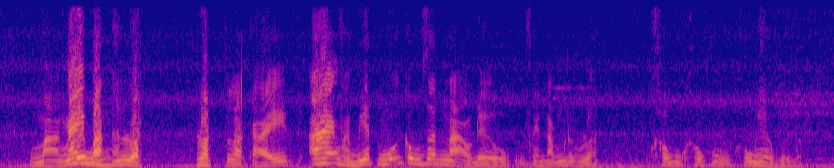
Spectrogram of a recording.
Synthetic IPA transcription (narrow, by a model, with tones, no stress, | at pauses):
maː˨˩ŋa˧jɓaː˧˩nt̪ʰə˧nlwə˨˩t̚ | lwə˨˩t̚laː˨˩kaː˨˦jʔaː˧jjfaː˧˩jɓi˦˥ət̚mo̰˧˥jkə˧wŋ͡mzə˧nːaː˨˩wɗe˨˩wkʊ̰˧˥ŋ͡mfaː˧˩jna˨˦mɗɨ˨˩ək̚lwə˨˩t̚xə˧wŋ͡mxə˧wŋ͡mxwŋ͡mxə˧wŋ͡mhi˨˩əwvi˨˦lwə˨˩t̚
